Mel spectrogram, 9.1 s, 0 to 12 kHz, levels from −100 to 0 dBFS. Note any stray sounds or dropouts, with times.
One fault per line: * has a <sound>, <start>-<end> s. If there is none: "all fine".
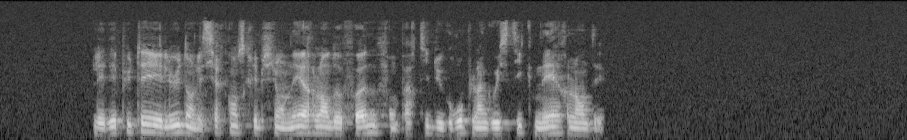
all fine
